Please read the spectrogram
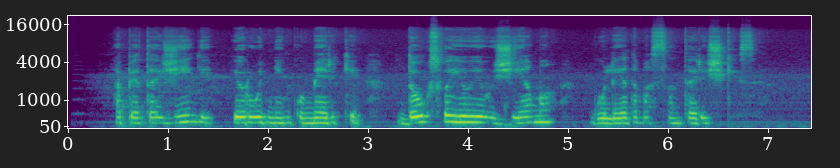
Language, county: Lithuanian, Telšiai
